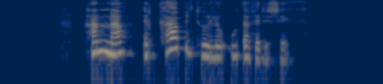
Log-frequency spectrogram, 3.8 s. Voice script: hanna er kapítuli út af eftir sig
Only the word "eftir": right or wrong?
wrong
